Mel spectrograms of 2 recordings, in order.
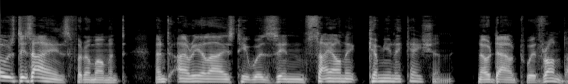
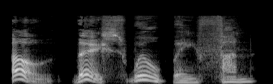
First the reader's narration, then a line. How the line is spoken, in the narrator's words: Tyndall whispered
